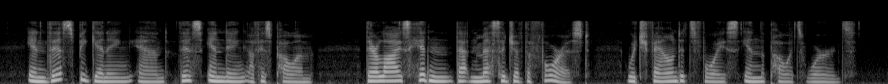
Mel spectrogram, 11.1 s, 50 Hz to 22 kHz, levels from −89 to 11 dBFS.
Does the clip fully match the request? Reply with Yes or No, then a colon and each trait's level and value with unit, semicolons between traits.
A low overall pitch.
No: high, 195 Hz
